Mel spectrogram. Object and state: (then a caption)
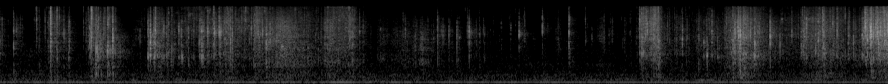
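Dry soap curls. Small, hollow, dry brown-pink recycled soap curls are squeezed and crushed between bare hands. The result is dense, bright crinkling and crunching in repeated bursts that swell and fade, over a faint, steady low hum.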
